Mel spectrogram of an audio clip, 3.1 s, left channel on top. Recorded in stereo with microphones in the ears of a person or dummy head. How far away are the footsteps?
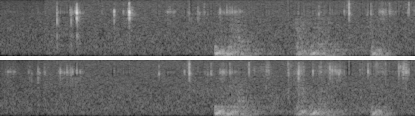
About 10 m.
